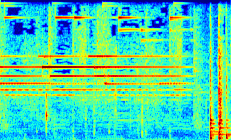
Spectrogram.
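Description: Quiet background music of soft, sustained chime-like tones.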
